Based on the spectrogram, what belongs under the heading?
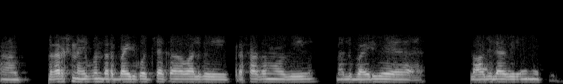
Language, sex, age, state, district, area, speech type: Telugu, male, 45-60, Andhra Pradesh, Vizianagaram, rural, conversation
